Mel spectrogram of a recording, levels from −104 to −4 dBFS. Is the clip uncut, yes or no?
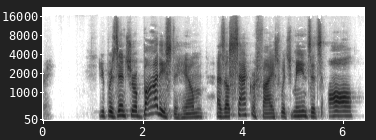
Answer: no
